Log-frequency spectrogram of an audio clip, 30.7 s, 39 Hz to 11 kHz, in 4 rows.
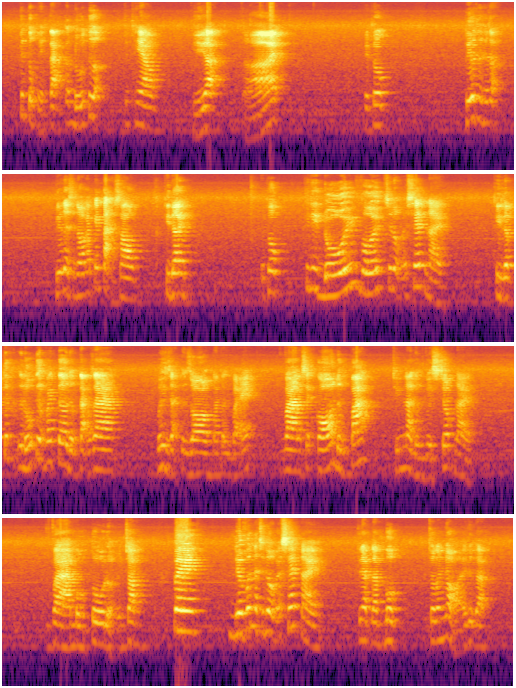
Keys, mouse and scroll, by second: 0.7 click, 1.7 click, 2.7 click, 3.3 click, 4.2 click, 5.6 click, 11.5 Return, 12.2 v, 17.7 click, 18.7 ctrl+space, 20.1 space, 28.5 click, 29.1 click.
